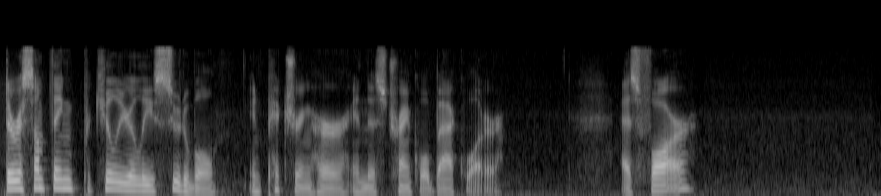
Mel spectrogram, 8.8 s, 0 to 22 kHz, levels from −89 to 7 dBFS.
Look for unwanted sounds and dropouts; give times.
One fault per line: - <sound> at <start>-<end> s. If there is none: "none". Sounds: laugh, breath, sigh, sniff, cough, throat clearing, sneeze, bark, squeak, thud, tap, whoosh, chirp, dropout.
none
